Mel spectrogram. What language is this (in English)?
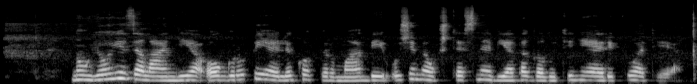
Lithuanian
